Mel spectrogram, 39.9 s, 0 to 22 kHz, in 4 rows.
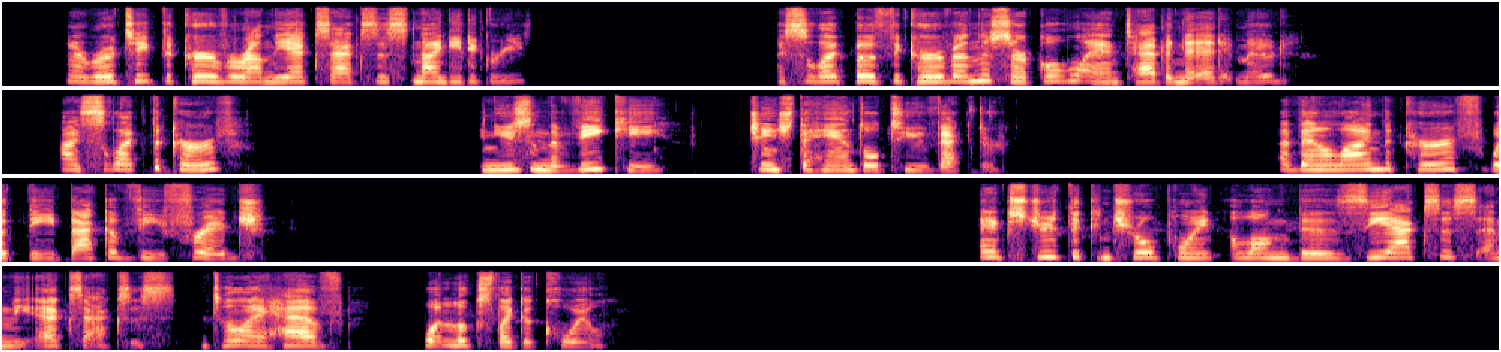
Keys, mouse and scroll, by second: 1.6 r, 2.3 x, 2.9 KP_9, 3.1 KP_0, 7.6 Tab, 9.7 alt+a, 12.3 l, 12.7 middle click, 14.6 v, 16.4 click, 17.8 KP_1, 20.0 g, 21.8 z, 25.3 click, 35.3 e, 36.0 z, 37.9 KP_Decimal, 38.7 KP_3.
